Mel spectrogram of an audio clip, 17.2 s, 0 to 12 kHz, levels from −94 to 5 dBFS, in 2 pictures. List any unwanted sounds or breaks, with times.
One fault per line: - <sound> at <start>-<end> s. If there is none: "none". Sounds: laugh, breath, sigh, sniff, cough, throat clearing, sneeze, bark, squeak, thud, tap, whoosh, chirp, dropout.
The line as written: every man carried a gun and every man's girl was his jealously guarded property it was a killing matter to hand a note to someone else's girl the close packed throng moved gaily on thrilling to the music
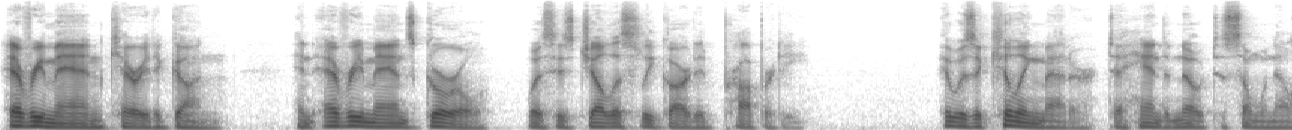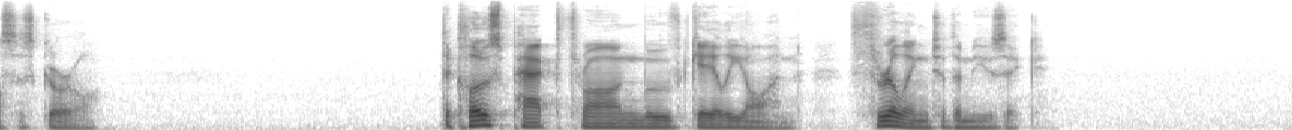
none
